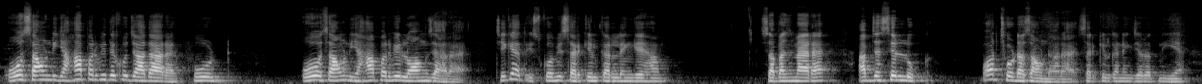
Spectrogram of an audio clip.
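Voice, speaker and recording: A man teaching a primary school English lesson, reading English lines slowly and explaining each one step by step, often asking if it is understood. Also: fairly high pitch. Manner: explains step by step, often checks "samajh mein aa gaya?".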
